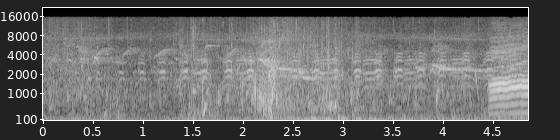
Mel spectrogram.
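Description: Black cormorants feeding on eel-tailed catfish at a billabong waterhole in Kakadu, Australia, with honking, goose-like bird calls at moderate distance over a murmuring outdoor background, a clearer burst of calls at the end.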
